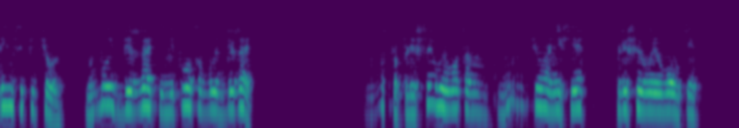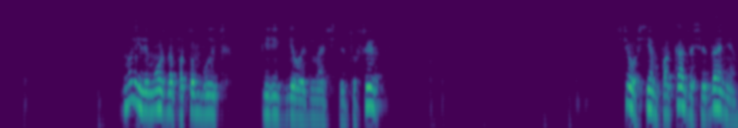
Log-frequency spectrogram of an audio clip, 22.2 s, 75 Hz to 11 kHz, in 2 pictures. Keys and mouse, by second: 7.3-8.8 middle drag, 9.3-11.4 middle drag, 13.0 KP_1, 17.4 KP_3, 19.5 middle click, 21.8 middle click.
